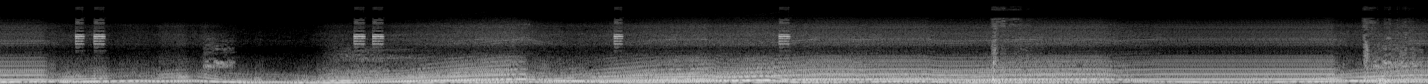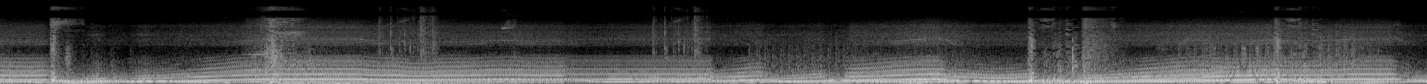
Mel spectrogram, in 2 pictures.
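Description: A car engine revs up and down, rising and falling in pitch as gears shift.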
